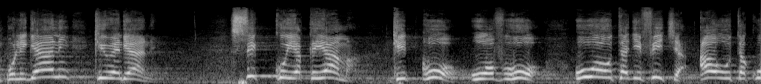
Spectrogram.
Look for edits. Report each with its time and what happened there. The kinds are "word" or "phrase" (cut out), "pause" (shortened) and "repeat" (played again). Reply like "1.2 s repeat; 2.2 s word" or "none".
1.2 s phrase; 4.2 s word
